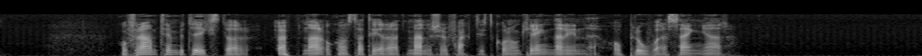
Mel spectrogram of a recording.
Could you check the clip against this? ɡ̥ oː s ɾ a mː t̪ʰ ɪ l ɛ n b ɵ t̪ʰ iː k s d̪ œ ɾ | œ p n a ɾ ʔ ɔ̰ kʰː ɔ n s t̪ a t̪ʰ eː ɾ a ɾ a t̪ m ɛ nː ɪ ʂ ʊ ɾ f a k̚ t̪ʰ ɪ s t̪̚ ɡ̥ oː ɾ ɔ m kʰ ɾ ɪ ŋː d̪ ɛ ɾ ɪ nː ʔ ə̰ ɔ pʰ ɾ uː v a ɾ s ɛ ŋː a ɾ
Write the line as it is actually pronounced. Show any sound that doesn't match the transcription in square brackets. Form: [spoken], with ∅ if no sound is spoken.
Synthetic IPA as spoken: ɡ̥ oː [f] ɾ a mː t̪ʰ ɪ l ɛ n b ɵ t̪ʰ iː k s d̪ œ ɾ | œ p n a ɾ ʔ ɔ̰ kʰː ɔ n s t̪ a t̪ʰ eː ɾ a ɾ a t̪ m ɛ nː ɪ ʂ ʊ ɾ f a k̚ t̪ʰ ɪ s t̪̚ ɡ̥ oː ɾ ɔ m kʰ ɾ ɪ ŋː d̪ [æ] ɾ ɪ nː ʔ ə̰ ɔ pʰ ɾ uː v a ɾ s ɛ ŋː a ɾ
